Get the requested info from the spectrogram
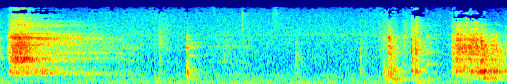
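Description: Close-mic eating sounds: a loud bite to start, then wet chewing with small clicks and mouth smacks, and two louder bursts of chewing near the end.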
